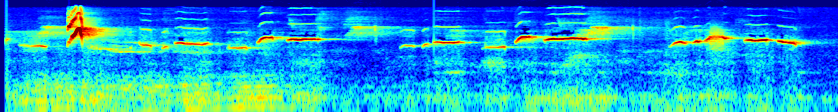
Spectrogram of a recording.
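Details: Cockatiel whistling the tune of Happy Birthday: clear whistled notes that rise and fall in short phrases, with a brief harsh squawk near the start and pauses between phrases, over a faint low background hum.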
